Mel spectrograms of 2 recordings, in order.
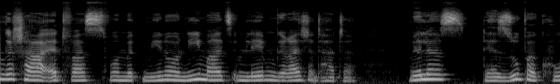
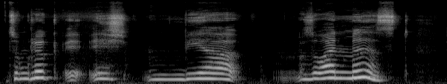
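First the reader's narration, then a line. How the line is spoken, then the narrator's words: Stammering. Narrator (German): stotterte Willis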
